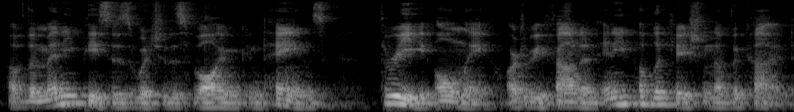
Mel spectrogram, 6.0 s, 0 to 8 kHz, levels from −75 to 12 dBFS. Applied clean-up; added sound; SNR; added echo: none; none; none; reverberation time 0.4 s.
